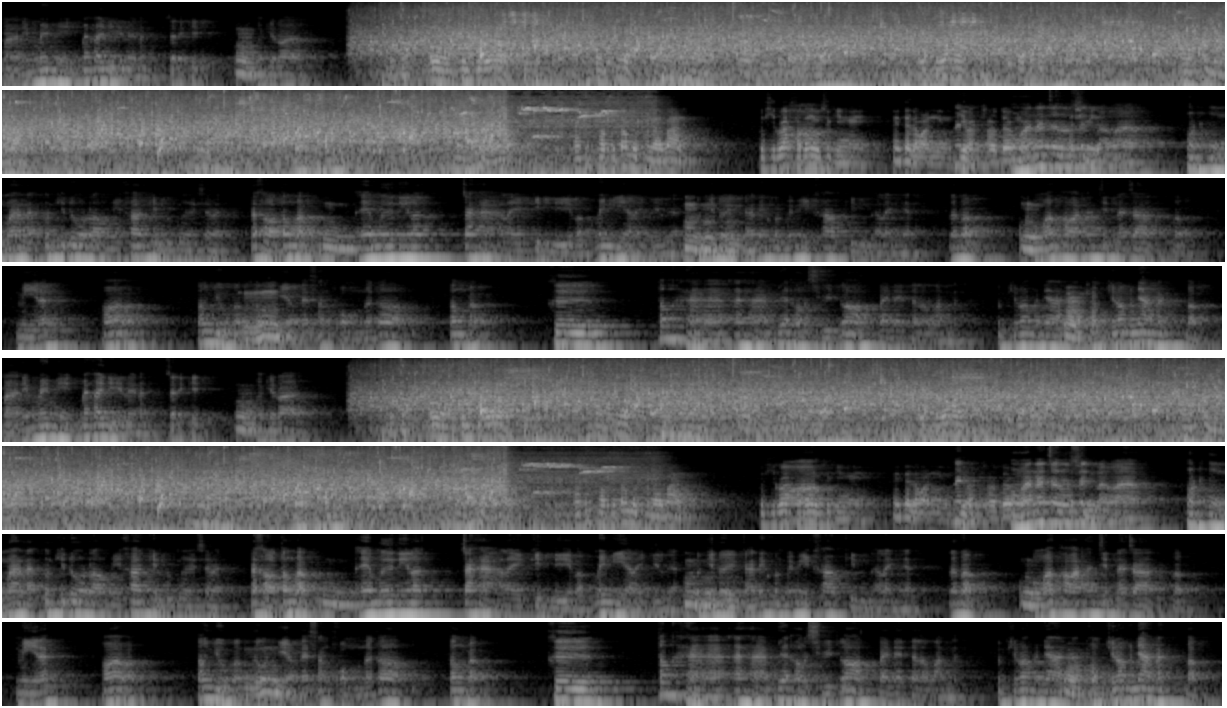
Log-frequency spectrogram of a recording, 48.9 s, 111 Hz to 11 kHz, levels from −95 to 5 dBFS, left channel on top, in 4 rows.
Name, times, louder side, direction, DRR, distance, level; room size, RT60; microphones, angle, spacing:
voice 1, 0.0-2.0 2.5-3.0 3.7-4.0 6.6-7.0 14.1-14.8 15.1-15.9 16.6-17.0 20.0-20.4 21.7-21.9 22.3-23.7 24.1-27.6 28.0-33.6 33.9-34.2 34.8-36.3 36.8-37.3 37.7-38.1 38.6-40.8 41.2-41.6 42.1-42.8 43.2-46.3 46.6-48.7, equal, 40° right, 3 dB, 2.1 m, -43 dB
voice 2, 2.3-2.7 3.9-5.1 5.9-8.4 9.2-9.7 10.1-11.0 11.8-13.1 16.9-17.4 17.9-19.2 19.8-20.9 21.1-22.5 22.9-23.2 27.7-28.1 31.3-31.9 34.6-34.9 39.1-39.5 47.3-47.7, left 2 dB, 55° left, 8 dB, 1.1 m, -43 dB
Stream / Gurgling / Trickle dribble, 3.5-17.3, left 2 dB, 10° left, 0.8 m, -33 dB
sound 1, 4.3-18.8, left 4 dB, 70° left, 3.1 m, -39 dB
26.5 x 18.5 x 2.8 m, 1.1 s
head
